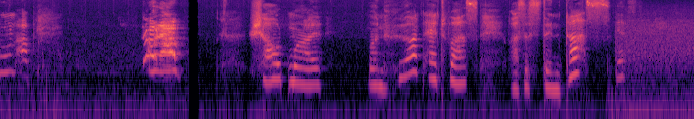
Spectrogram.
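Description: A young boy speaks excitedly into a microphone nearby.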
